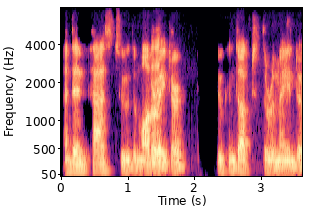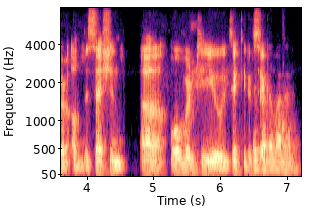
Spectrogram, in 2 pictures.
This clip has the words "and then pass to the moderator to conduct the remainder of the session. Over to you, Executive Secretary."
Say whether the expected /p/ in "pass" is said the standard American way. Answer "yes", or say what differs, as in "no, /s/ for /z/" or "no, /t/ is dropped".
yes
